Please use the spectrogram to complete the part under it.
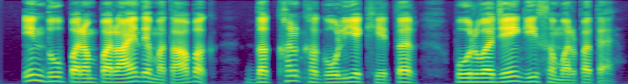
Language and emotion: Dogri, neutral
